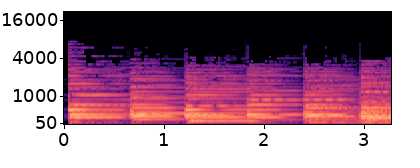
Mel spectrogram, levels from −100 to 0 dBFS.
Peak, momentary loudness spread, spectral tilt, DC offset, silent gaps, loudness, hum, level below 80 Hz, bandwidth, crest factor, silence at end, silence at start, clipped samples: -6 dBFS; 4 LU; -7.5 dB/octave; under 0.1%; none; -22 LUFS; none; -48 dBFS; 7 kHz; 14 dB; 0 s; 0.05 s; under 0.1%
